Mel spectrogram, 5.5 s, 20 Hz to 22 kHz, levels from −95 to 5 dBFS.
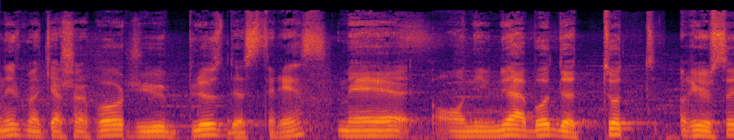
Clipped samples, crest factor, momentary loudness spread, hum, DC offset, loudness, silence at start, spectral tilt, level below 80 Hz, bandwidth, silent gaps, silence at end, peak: under 0.1%; 16 dB; 6 LU; none; under 0.1%; -24 LUFS; 0 s; -4 dB/octave; -52 dBFS; 17 kHz; none; 0 s; -8 dBFS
